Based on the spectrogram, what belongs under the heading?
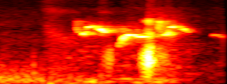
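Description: Birds chirp in a quick burst of bright, high tweets over faint low background rumble, with one thin trailing note at the end; fairly quiet and brief.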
